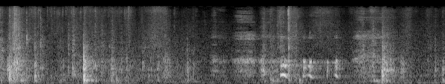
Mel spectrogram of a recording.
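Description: Crinkling and rustling of packaging, with many sharp crackles, as a cardboard shipping box is rummaged and a paper gift bag and snack packets are pulled out.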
